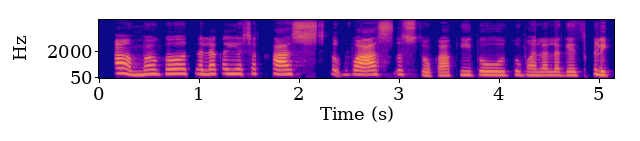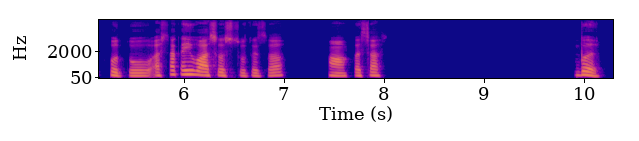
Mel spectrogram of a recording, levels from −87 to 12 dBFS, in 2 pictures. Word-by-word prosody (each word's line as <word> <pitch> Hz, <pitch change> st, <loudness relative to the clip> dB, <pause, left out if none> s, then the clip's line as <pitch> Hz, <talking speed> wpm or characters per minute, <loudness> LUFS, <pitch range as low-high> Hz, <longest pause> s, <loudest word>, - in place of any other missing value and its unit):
हां, 320 Hz, -4 st, +6 dB
मग 265 Hz, +5 st, 0 dB
अ, 295 Hz, +1 st, +5 dB
त्याला 280 Hz, 0 st, 0 dB
काही 290 Hz, 0 st, -1 dB
असा 290 Hz, +1 st, -4 dB, 0.2 s
खास 270 Hz, -1 st, +6 dB, 0.5 s
वास 250 Hz, 0 st, +7 dB
असतो 255 Hz, -6 st, -3 dB
का, 190 Hz, +1 st, +1 dB
की 225 Hz, -1 st, -2 dB
तो 220 Hz, -1 st, +2 dB
तुम्हाला 205 Hz, -2 st, -3 dB
लगेच 205 Hz, 0 st, -3 dB
क्लिक 215 Hz, -5 st, +1 dB
होतो. 175 Hz, -2 st, -5 dB
असा 195 Hz, +7 st, -5 dB
काही 260 Hz, +1 st, -1 dB
वास 200 Hz, -1 st, 0 dB
असतो 180 Hz, -1 st, -7 dB
त्याचा? 180 Hz, +3 st, -8 dB, 0.5 s
हां. 175 Hz, -2 st, -2 dB
कसा? 185 Hz, +1 st, -6 dB, 2.0 s
बरं. 205 Hz, -7 st, -1 dB
220 Hz, 140 wpm, -21 LUFS, 195-265 Hz, 2.0 s, वास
